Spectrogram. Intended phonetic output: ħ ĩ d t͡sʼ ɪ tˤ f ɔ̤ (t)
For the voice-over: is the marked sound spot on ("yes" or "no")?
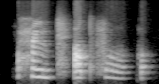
no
